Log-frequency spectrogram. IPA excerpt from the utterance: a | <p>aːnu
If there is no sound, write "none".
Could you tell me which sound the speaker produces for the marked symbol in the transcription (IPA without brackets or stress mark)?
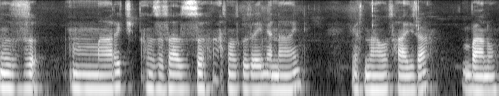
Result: b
